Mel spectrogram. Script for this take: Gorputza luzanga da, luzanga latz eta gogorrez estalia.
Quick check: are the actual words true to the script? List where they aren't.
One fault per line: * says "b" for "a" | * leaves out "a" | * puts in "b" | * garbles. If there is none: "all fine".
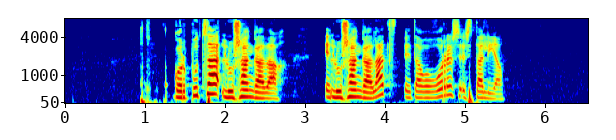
all fine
